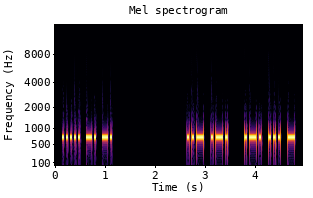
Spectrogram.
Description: Morse code, heard as a keyed tone, about 31 wpm, 700 Hz. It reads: 5NN UR RST
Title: Speed-Racing Common QSO Phrases - 25wpm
